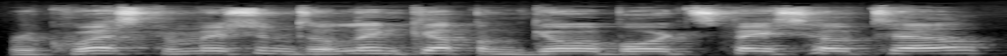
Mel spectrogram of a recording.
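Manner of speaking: lightly voiced astronaut reporting in; astronaut on radio. A narrator's reading.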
